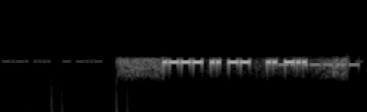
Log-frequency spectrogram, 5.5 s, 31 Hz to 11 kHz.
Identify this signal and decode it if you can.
Morse code, heard as a keyed tone, about 26 wpm, 420 Hz. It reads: JIM ID
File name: 2016 JAN CW NAQP / 2016 Jan naqp k5ot - 0-4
